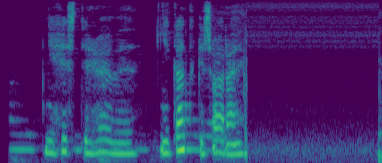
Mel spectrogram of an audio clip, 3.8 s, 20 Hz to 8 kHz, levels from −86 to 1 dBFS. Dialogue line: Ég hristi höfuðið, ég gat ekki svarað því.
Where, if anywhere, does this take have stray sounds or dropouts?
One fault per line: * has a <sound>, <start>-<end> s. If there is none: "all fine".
all fine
